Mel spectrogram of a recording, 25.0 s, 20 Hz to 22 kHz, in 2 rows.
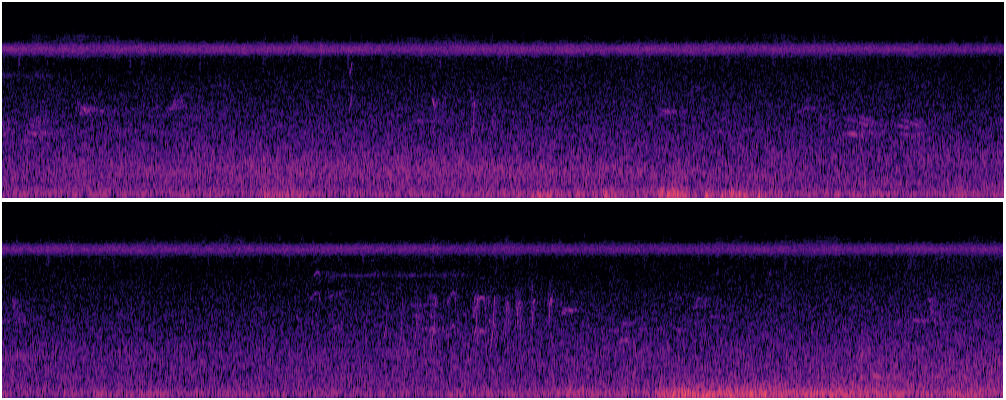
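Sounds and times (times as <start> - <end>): low wind rumble: 6.5 - 9.9, 20.6 - 25.0.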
